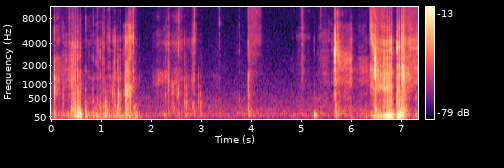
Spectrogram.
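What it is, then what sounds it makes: Glossy paper book pages being rubbed and turned. Fingertips press and rub the glossy coated pages of an open hardcover book, then turn a page. Soft, irregular crinkling and scratchy rustles come in short bursts, with quiet gaps between them. The page turn ends the clip with louder, bright papery swishes.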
